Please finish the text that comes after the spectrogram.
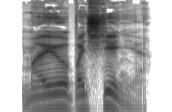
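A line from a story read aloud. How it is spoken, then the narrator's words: Low bass voice. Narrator (Russian): Низким басовитым голосом произнес он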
